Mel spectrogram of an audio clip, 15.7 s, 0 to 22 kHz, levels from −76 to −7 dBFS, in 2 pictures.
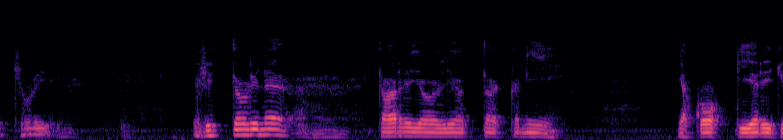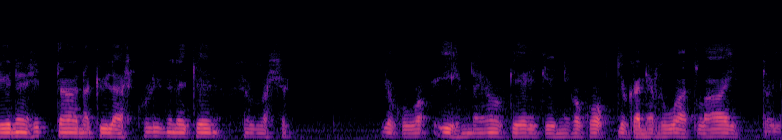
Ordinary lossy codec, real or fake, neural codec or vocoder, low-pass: none; fake; codec, 44.1 kHz, 7.8 kbps, Pupu-Codec; none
